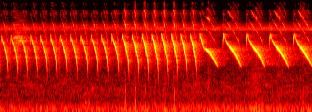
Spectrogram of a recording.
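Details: Canary recovering from molt, singing a fast series of about twenty short downward-slurred notes, slowing into four longer descending whistles spaced evenly.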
